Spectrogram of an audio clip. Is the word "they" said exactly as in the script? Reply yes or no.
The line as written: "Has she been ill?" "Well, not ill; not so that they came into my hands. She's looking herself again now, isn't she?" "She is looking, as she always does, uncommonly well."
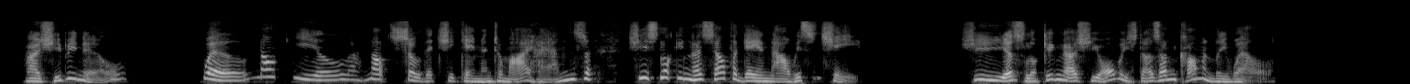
no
